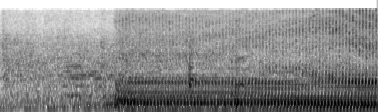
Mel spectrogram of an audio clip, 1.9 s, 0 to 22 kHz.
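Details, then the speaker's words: New ACO-006 80W air compressor (0.03 MPa, rated 88 L/min) for a fishroom, run alone after the old one was unplugged: switches on, then a steady, even hum with a clean buzz; running quietly and normally. "Nugot ko na isa, so tahimik na."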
